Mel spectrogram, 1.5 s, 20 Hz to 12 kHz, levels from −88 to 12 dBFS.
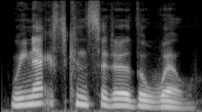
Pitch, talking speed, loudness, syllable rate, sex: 150 Hz, 200 wpm, -17 LUFS, 5.2 syllables/s, male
